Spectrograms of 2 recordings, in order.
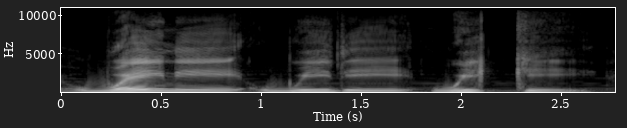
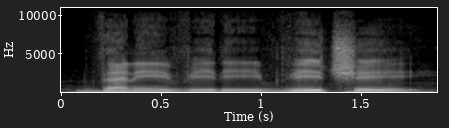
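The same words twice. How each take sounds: First: It is pronounced in the classical Latin way. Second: It is pronounced in a non-classical, anglicized way.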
